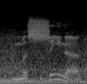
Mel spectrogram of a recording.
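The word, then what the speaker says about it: Mussina: in the game and messina is the way he prefers to have it pronounced all the controversy last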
